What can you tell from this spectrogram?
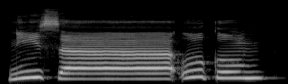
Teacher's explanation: نساؤکم، یہاں دیکھیں نساء خالی الف سے پہلے زبر ہے اور اس پر مد بھی ہے، تو ہم اسے 4 حرکت کے برابر کھینچ کے پڑھیں گے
